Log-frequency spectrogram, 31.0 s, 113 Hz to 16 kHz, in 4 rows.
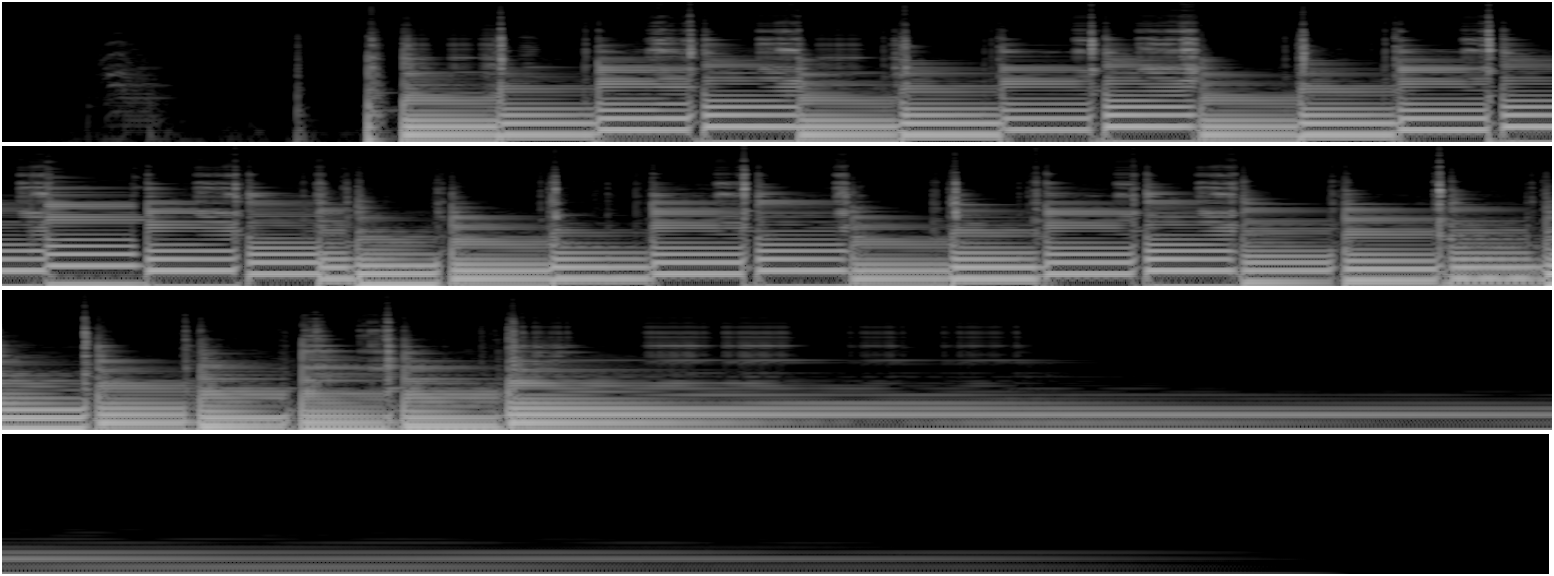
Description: Der DI-Out per XLR ist etwas heißer und hat mehr Lautstärke, wirkt im ersten Moment also dynamischer und detailreicher.
Zweimal die selbe Bassline in der tiefen Lage mit meinem Knut 5er, einmal DI-Out, eimal Amp Out.
Ja genau, den gleichen Riff 2 mal mit Kabel umstecken und neu einpegeln.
